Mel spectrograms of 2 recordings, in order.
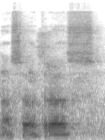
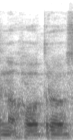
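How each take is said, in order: First: The s sounds are clear hissing s sounds. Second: The s sounds are breathy, like an h. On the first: "instead of" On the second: "they say nosotros"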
